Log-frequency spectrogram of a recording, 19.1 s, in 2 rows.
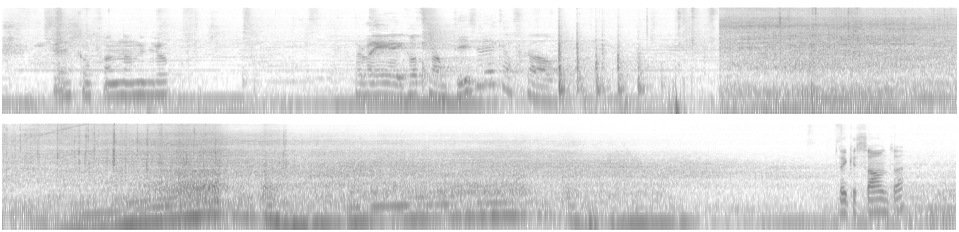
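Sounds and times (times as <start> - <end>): diesel car engine revving: 7.2 - 16.6.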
